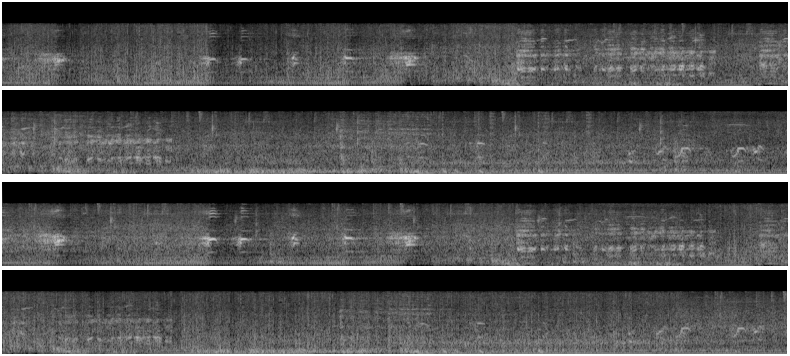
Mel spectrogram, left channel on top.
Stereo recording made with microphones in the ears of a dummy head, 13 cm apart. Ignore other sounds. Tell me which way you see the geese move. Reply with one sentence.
You can hear the geese travel towards the left.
